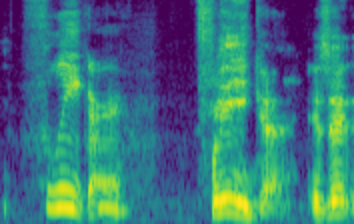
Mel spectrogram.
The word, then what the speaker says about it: Pflieger: you say your name flieger flieger is it it's got a silent p like in bath yeah you you know if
